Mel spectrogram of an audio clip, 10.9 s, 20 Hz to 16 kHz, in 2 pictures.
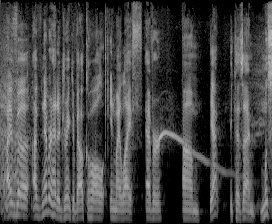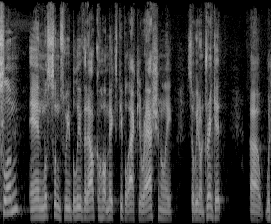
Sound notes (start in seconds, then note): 3.0 whistles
